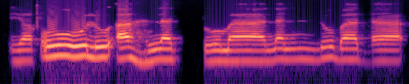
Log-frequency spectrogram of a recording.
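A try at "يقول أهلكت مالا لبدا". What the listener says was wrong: हा को साफ कीजिए, जरा जोर से बोलिए।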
